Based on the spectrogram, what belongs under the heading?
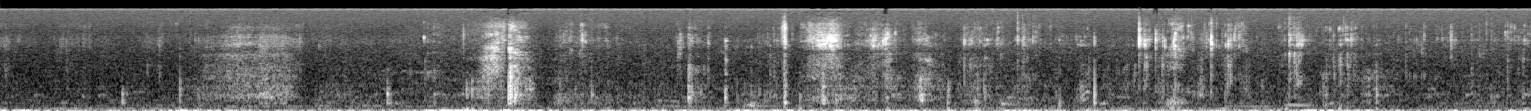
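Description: Close-up chewing and wet mouth smacking, irregular and uneven, as someone eats pork and rice by hand.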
